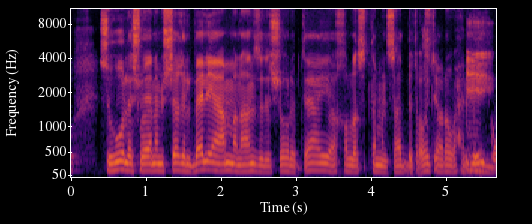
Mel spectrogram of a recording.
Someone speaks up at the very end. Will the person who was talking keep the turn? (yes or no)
no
